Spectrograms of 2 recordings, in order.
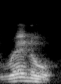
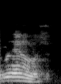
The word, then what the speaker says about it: Renault: Well, Vauxhall went up for auction, and Peugeot and I can't even pronounce that word. Is it Renault?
